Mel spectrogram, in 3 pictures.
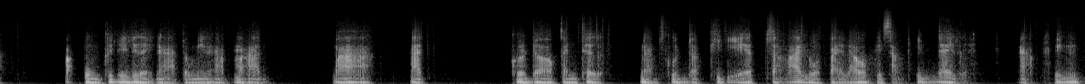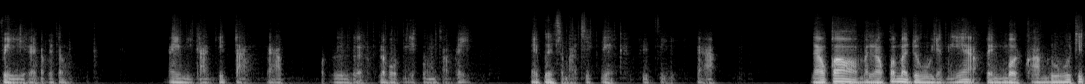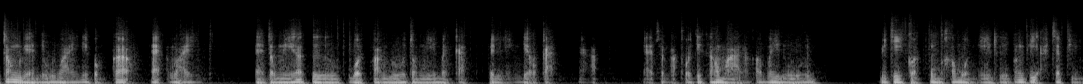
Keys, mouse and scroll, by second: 1.5-2.2 scroll down 1, 9.0-10.7 scroll up 2, 10.7-11.3 scroll up 1, 11.3-12.2 scroll up 1, 12.2-12.8 scroll up 1, 12.8-13.5 scroll up 1, 14.9 click, 17.2 click.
